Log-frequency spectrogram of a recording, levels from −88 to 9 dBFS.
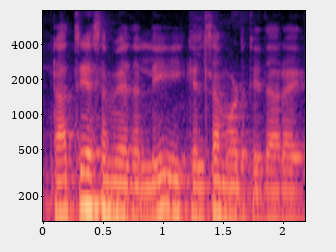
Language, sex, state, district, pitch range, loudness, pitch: Kannada, male, Karnataka, Bangalore, 120-135 Hz, -16 LUFS, 130 Hz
